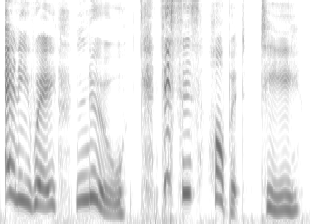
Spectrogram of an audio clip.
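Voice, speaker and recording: A woman acts out a wry hobbit gentleman in a storybook. His polite words carry sarcasm, and his pitch swoops about. The sound is very dry. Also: huge pitch swings, takes it slowly, dry recording, heavily acted. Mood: snarky. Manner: arch, wry, snarky. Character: polite but sarcastic, snarky male hobbit.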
